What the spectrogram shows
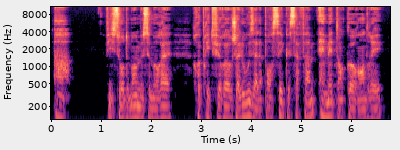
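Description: A man narrating a novel as an audiobook in a measured, even reading. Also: lowish voice, breathy edge.

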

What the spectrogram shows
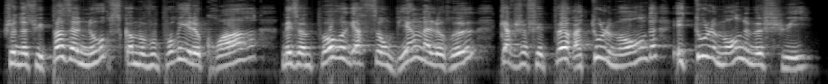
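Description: A woman voicing a gentle, sad young boy who looks like a bear, speaking softly and sadly. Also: medium pitch, lively intonation, unhurried, hardly any pauses. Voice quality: soft and sad.

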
